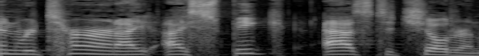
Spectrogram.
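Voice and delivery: ordinary talk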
